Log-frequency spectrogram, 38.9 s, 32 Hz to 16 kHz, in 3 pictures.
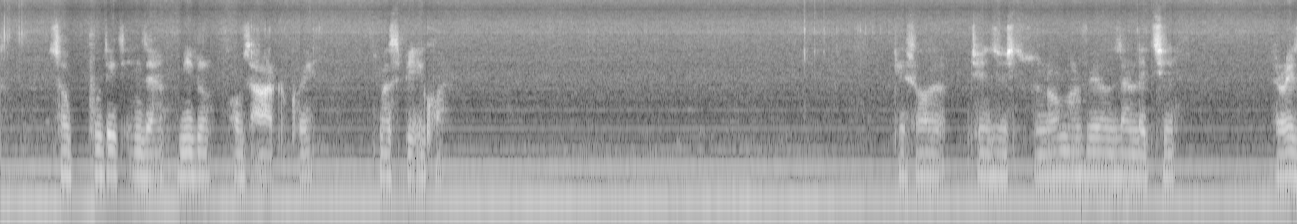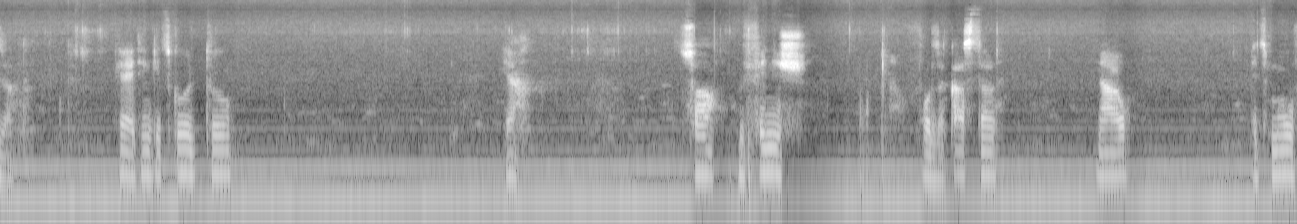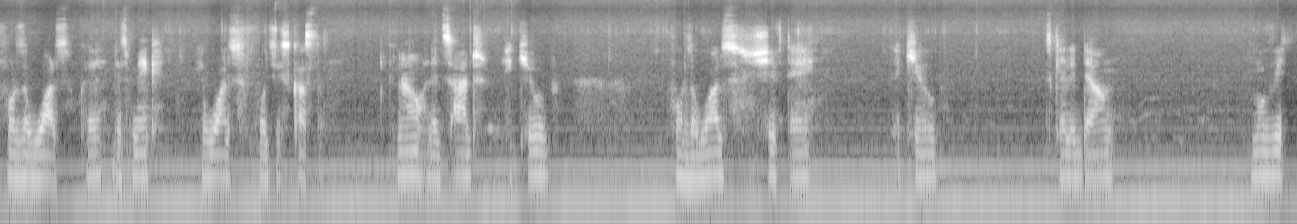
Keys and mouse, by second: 10.6 click, 12.8 KP_Subtract, 14.5 click, 17.7 KP_Subtract, 19.7 click, 29.8 click, 31.7 KP_Subtract, 32.8 shift+a.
